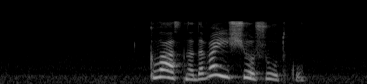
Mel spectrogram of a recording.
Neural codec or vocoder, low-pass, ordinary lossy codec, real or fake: none; none; none; real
